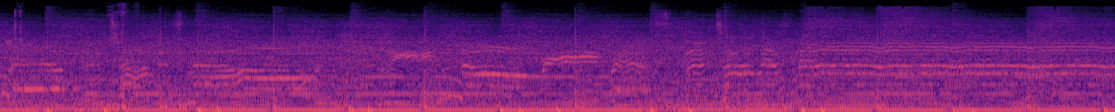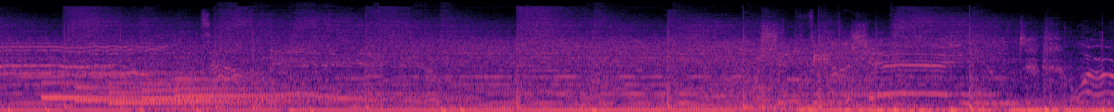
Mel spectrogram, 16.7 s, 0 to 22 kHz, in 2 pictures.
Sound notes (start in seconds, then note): 8.7 rock music; 8.8 phone dings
